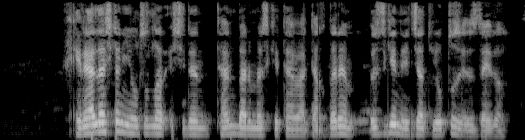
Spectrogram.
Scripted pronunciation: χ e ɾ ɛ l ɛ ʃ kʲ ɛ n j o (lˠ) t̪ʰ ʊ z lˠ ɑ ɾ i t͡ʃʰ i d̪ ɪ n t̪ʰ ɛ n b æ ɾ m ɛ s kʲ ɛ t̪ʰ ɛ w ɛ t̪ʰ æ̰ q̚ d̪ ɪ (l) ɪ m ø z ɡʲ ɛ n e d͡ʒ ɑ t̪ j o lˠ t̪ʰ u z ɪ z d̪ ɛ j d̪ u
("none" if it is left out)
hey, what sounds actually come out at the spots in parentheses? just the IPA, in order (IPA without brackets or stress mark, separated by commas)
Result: lˠ, ɾ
